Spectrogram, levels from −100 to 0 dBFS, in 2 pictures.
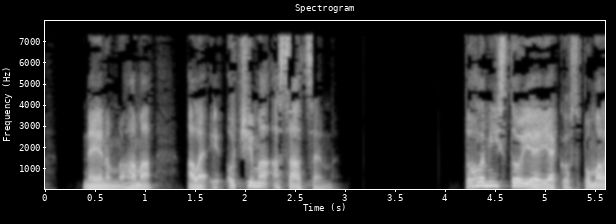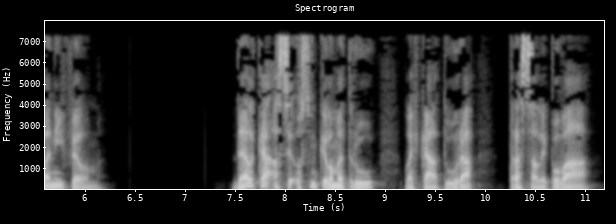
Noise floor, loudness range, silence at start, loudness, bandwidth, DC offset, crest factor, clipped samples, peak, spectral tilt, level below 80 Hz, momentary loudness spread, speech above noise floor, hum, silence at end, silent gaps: under -90 dBFS; 2 LU; 0.4 s; -19 LUFS; 7.8 kHz; under 0.1%; 16 dB; under 0.1%; -2 dBFS; -4.5 dB/octave; -46 dBFS; 10 LU; over 72 dB; none; 0.15 s; 3.14-3.93 s, 6.40-7.20 s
